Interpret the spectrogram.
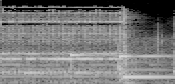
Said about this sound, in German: Dann, eines Morgens, klingelte das Telefon.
